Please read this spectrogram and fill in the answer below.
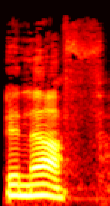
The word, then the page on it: enough: American English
